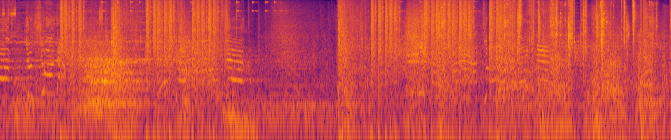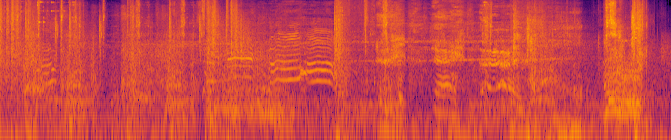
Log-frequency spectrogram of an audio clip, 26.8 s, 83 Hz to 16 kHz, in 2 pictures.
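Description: Dense gunfire and explosions fill a frantic firefight in the post-apocalyptic shooter Metro 2033 Redux, with bursts, booms and crashes running continuously and loudly alongside shouting voices.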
